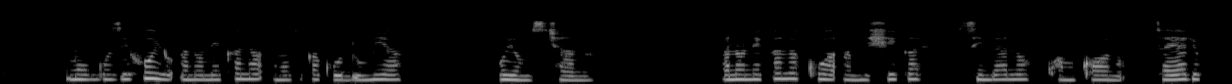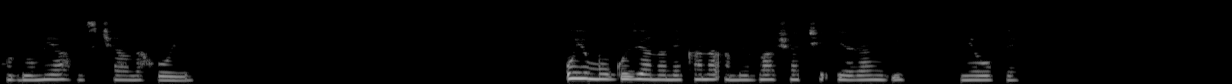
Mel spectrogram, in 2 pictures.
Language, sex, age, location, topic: Swahili, female, 25-35, Kisumu, health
